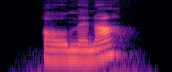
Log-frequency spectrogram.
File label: "almena", brown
